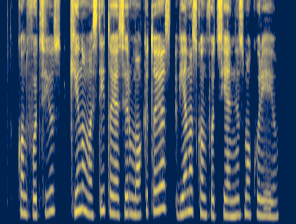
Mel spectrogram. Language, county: Lithuanian, Klaipėda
